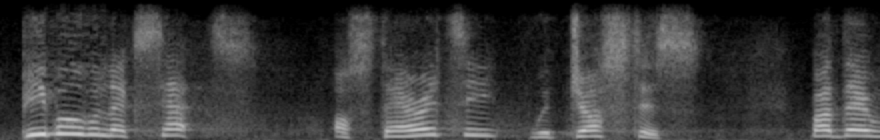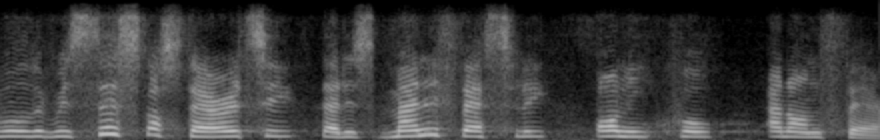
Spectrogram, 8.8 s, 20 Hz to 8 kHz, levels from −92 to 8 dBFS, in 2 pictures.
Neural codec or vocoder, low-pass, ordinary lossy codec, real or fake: codec, 16 kHz in and 24 kHz out, 0.9 kbps, LongCat-Audio-Codec, fine tuned four codebook decoder; 7.2 kHz; Opus, 24 kbps; fake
